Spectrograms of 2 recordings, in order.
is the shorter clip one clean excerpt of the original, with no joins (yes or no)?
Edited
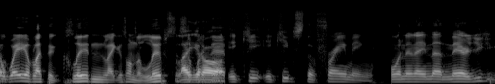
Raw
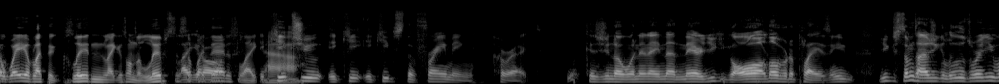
no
